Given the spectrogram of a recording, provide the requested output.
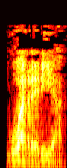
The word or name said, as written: guarrería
